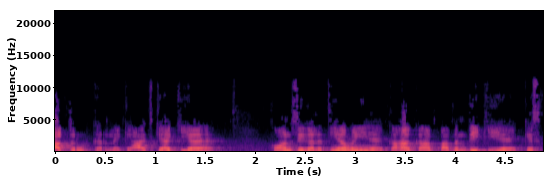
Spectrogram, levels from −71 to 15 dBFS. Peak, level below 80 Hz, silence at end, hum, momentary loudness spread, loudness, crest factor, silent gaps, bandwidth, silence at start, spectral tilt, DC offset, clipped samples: -4 dBFS; -58 dBFS; 0 s; none; 7 LU; -21 LUFS; 16 dB; none; 11.5 kHz; 0 s; -5.5 dB/octave; under 0.1%; under 0.1%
